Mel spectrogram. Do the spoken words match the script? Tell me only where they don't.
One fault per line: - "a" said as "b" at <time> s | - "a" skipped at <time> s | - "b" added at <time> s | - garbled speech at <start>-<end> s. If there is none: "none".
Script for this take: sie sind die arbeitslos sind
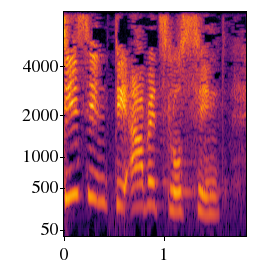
none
